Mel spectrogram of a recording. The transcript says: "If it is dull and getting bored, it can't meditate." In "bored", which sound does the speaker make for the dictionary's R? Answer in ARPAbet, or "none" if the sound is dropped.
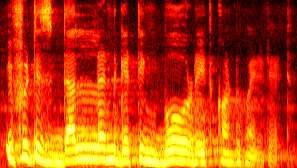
R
